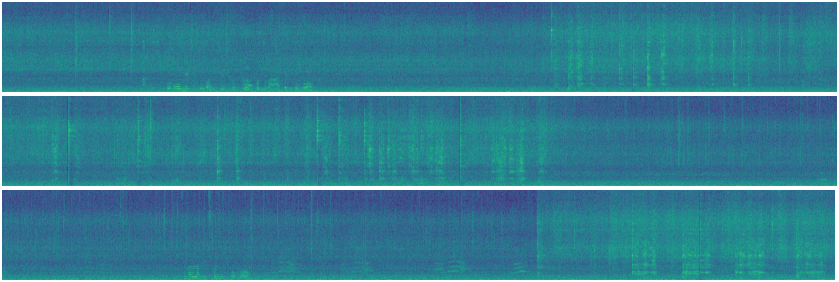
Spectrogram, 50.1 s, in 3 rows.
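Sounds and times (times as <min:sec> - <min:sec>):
onions sizzling in oil: 0:00.0 - 0:50.0
spatula scraping pan: 0:11.0 - 0:16.7, 0:17.5 - 0:27.7, 0:45.2 - 0:50.0.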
